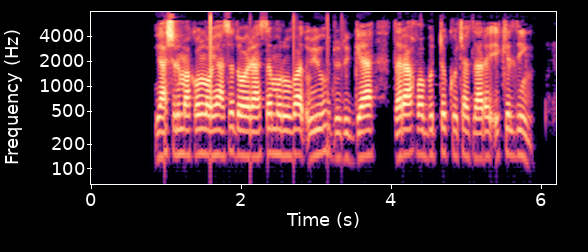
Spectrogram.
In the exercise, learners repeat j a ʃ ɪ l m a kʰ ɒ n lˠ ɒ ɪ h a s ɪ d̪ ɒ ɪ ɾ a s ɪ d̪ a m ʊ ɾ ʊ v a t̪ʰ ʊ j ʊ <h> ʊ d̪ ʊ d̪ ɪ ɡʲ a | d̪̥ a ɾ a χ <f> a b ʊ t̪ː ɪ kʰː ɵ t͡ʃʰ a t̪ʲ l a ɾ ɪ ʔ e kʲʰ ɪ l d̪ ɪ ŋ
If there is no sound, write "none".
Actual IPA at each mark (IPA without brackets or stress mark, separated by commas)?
h, v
